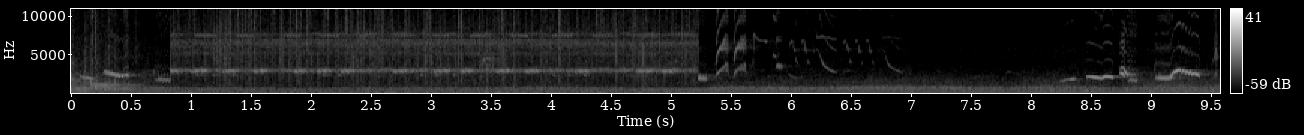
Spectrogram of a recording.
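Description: Faint nature ambience: a steady, high cricket trill that cuts off suddenly about five seconds in, followed by scattered bird chirps, a few louder ones near the end.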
